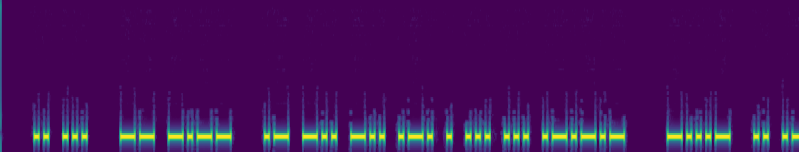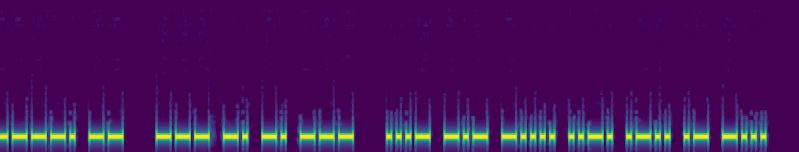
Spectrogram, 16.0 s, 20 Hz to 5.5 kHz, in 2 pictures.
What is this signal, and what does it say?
Morse code, heard as a keyed tone, about 25 wpm, 600 Hz. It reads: IS MY ADDRESS. <BT> I'M ONNO VK6FLAB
